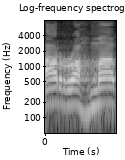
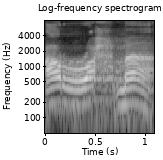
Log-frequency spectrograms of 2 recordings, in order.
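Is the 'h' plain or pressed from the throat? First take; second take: plain; pressed. First: The 'h' is a plain, light breathy sound. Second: The 'h' is pressed deep in the throat. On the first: The speaker calls it wrong. "শুধু হা হয়ে যাবে, তখন এটা ভুল উচ্চারণ হবে" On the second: The speaker calls it right. "গলায় চাপ দিয়ে উচ্চারণ করতে হবে"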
